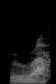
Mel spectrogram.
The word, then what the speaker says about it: rough: And the last word, rough. Notice the GH combination in that word.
